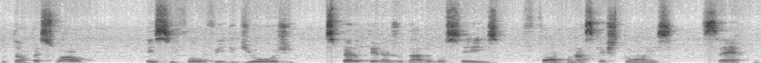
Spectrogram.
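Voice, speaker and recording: A man's voice: fairly high pitch, unhurried, gravelly, a little hiss or hum, low-quality recording. A man teaching Portuguese, working through exam questions in a didactic way, checking in with "certo?" and punching out stressed syllables. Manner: stresses syllables by saying them louder.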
